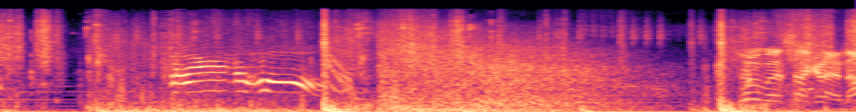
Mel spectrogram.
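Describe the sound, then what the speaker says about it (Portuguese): Grenade blasts and gunfire in a tactical shooter video game, with sharp shots and booming explosions layered under a player's excited talk, loud and close. "Toma essa granada aí. Na janela."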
